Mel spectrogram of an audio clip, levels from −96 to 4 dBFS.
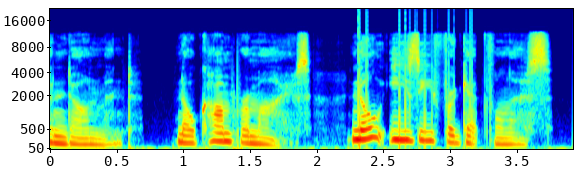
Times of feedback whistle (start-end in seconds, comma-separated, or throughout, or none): none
